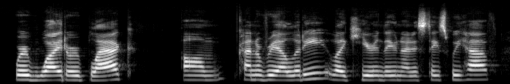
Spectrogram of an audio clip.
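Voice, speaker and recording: At a moderate pace, a woman talks in a flat monotone with a Colombian accent. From Colombia, Bogota. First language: Spanish. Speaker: college student. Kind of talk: interview answers. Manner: hesitant, many fillers.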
